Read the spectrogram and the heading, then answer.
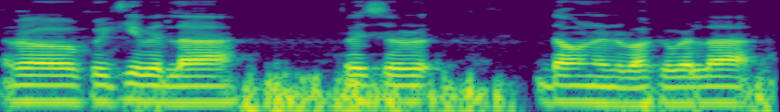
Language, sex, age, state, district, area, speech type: Nepali, male, 45-60, West Bengal, Darjeeling, rural, spontaneous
